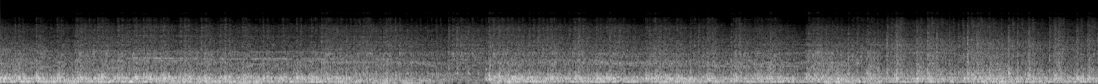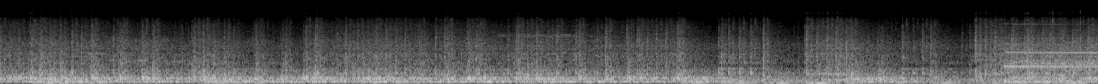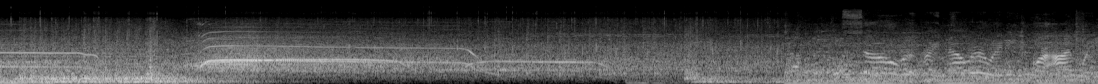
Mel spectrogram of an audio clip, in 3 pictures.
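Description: Live band music with heavy drumming. Late on, the low drumming drops away and a few held, sliding high notes sound.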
